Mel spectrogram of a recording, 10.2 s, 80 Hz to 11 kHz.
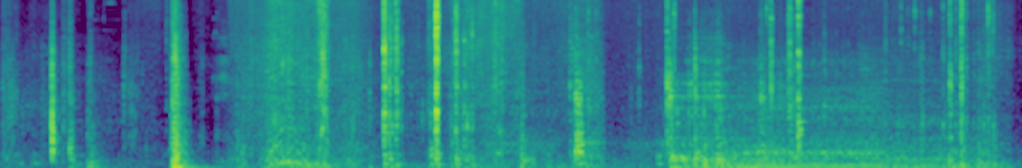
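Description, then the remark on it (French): Keys jangle and clicks sound before a car door shuts with a solid thud, followed by more rattling, then an engine starts and settles into a steady low rumble; a car in the parking lot of the radio station RCF Haute-Normandie, setting off to drive to Vernon. “C'est à 50 minutes de Rouen et là actuellement je me trouve sur le parking de la radio RCF Haute-Normandie. Je vous emmène, allez en voiture.”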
